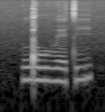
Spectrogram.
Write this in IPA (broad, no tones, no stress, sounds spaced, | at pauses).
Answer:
ŋ͡ǃ u β e t i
